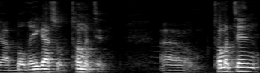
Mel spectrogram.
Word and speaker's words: Tomatin: bodas of Toman um tomatin or tomatin I think it's pronounced tomatin U I've heard it both ways but either way the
